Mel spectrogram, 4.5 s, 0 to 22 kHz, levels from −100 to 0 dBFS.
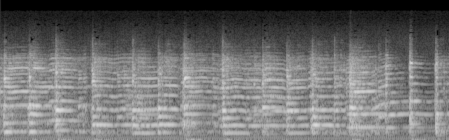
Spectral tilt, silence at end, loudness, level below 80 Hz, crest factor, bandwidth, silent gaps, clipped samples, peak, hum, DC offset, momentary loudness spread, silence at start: -3.5 dB/octave; 0 s; -18 LUFS; -48 dBFS; 16 dB; 12 kHz; none; under 0.1%; -4 dBFS; none; under 0.1%; 4 LU; 0 s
